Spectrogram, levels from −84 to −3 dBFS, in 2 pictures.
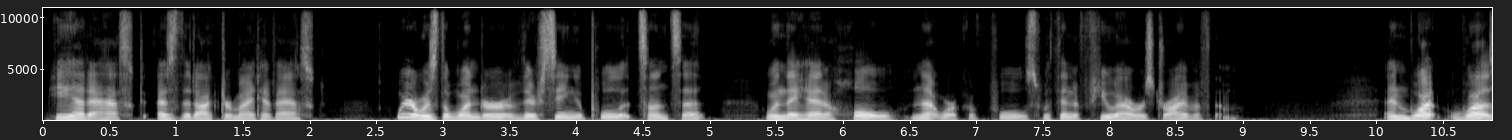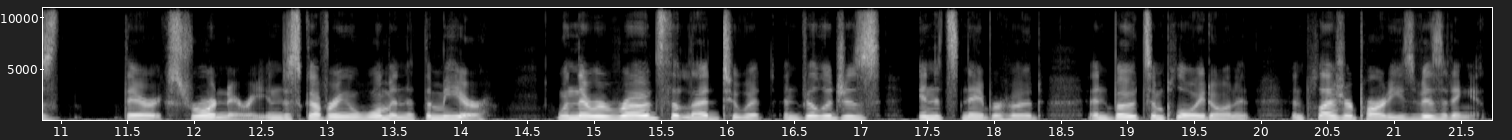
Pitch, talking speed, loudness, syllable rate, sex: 195 Hz, 195 wpm, -19 LUFS, 5.8 syllables/s, female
